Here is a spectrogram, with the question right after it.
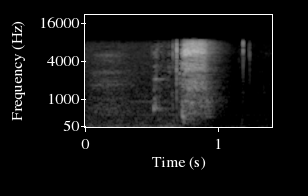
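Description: A single sharp sneeze bursts out close by after a brief breathy intake, followed by a couple of faint clicks and near silence.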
